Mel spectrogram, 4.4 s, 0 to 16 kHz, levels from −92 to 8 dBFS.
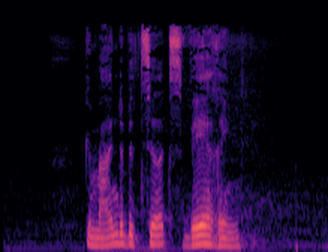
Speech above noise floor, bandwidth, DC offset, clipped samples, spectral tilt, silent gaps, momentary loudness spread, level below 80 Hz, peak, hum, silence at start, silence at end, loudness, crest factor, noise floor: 42 dB; 11.5 kHz; under 0.1%; under 0.1%; -5.5 dB/octave; none; 13 LU; -64 dBFS; -16 dBFS; none; 1.15 s; 1.2 s; -32 LUFS; 20 dB; -73 dBFS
